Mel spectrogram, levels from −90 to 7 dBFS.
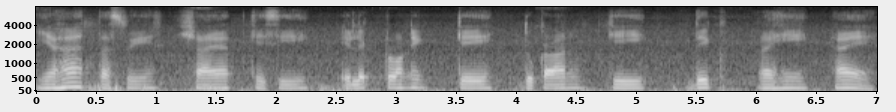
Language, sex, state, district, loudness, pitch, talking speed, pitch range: Hindi, female, Madhya Pradesh, Dhar, -16 LUFS, 125 Hz, 105 wpm, 120-130 Hz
